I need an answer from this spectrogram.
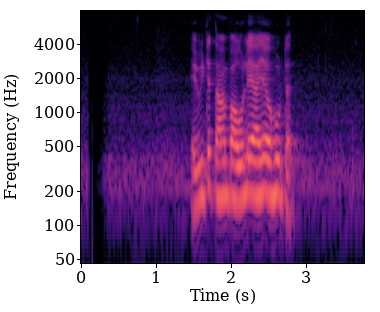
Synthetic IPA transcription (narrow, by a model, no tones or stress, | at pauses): eʋiʈət̪ampauleajəoɦuʈə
